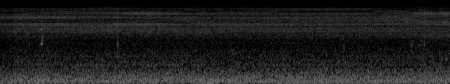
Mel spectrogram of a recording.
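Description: Steady, faint background hiss of room noise with no distinct event.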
